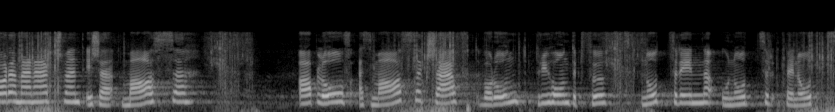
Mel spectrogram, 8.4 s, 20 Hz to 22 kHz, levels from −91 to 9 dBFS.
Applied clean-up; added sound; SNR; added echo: none; Domestic sounds, home sounds; 18 dB; none.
